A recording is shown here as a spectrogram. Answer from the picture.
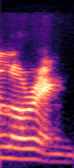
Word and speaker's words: Loren: artis namanya Sophia Loren tulisannya Lorentz Tapi bacanya loreng karena bahasa Prancis itu Hai semuanya itu terinspirasi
